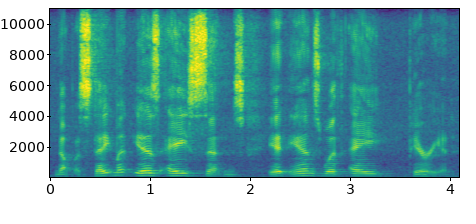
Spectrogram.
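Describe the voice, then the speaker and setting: A man's voice: medium pitch, unhurried, darkish tone. A male instructor giving a classroom lecture in a conversational way, with frequent filler sounds, recorded in a classroom.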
